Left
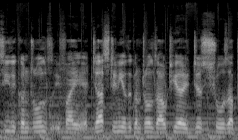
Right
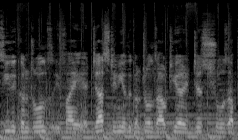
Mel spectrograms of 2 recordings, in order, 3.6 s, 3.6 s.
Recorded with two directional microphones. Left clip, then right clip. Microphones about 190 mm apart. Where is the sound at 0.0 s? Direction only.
10° left (ahead or behind).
